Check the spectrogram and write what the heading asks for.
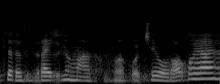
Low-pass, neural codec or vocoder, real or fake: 7.2 kHz; codec, 16 kHz, 0.5 kbps, FreqCodec, larger model; fake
